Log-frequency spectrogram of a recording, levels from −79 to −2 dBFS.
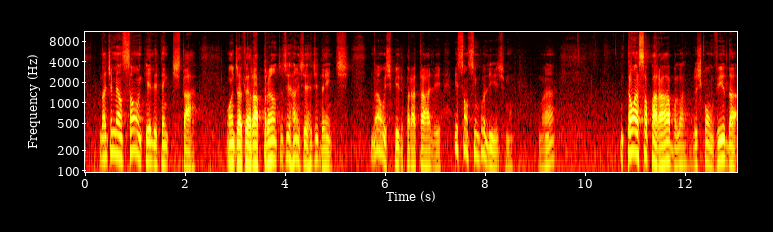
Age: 60-79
